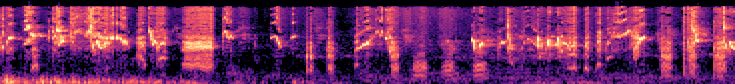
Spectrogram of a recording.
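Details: Morning song of a Javan pied starling prompting replies from nearby starlings: rapid rasping chatter interleaved with short whistled slurs and squawks, some low rumble at the start.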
